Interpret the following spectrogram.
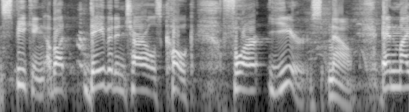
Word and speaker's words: Koch: or how about those Cook Brothers and and sometimes they actually had one other pronunciation and I kept telling them no it's it's Coke it's like Coca-Cola and now everybody knows and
